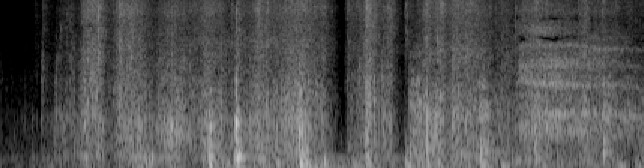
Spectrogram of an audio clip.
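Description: Cardboard shoe box and sneakers being handled close to the microphone: a run of irregular knocks and thumps with rustling, the strongest thuds a little before the middle.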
